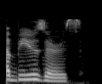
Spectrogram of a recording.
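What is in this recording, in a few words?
"abusers", English, British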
